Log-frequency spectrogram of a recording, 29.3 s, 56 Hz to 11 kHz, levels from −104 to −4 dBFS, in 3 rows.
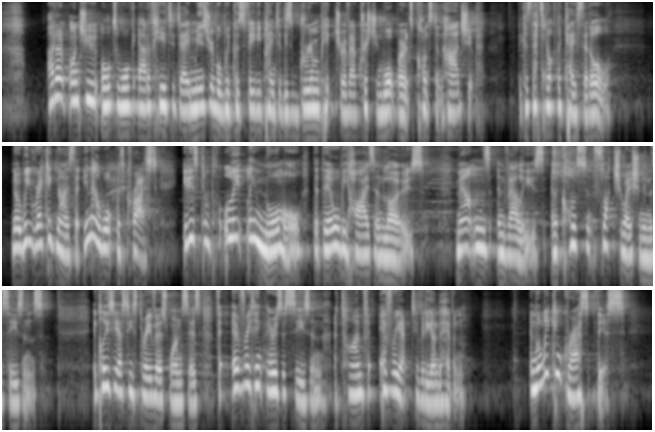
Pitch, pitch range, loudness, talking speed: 215 Hz, 190-240 Hz, -22 LUFS, 180 wpm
